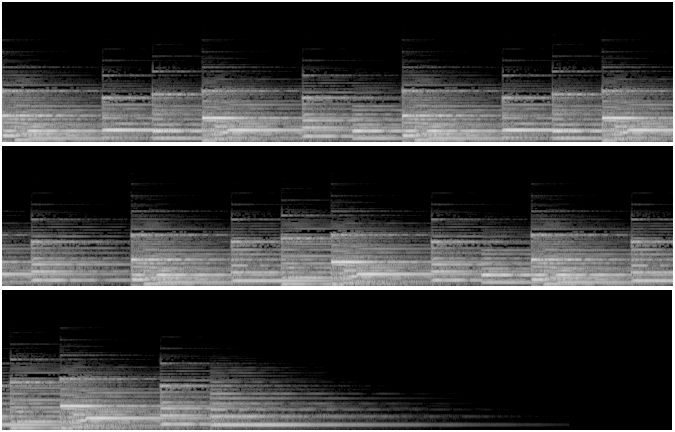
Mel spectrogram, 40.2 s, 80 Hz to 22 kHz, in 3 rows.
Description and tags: lonely piano3 60bpm
jingle, mood, movie, ambient, cinematic, soundscape, ambience, trailer, chord, interlude, music, loop, film, scary, background, atmosphere, pad, instrumental, dramatic, horror, piano, radio, suspense, dark, drama, instrument, spooky, background-sound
